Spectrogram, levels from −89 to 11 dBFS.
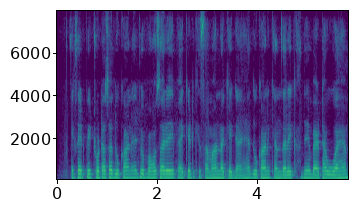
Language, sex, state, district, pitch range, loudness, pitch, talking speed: Hindi, male, West Bengal, Malda, 155-170 Hz, -25 LUFS, 160 Hz, 245 wpm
